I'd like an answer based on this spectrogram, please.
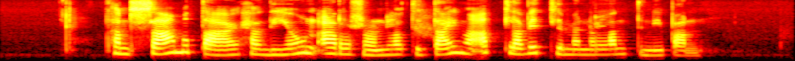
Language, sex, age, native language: Icelandic, female, 30-39, Icelandic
